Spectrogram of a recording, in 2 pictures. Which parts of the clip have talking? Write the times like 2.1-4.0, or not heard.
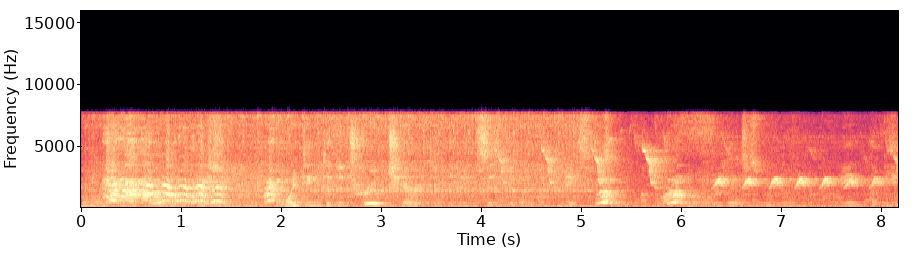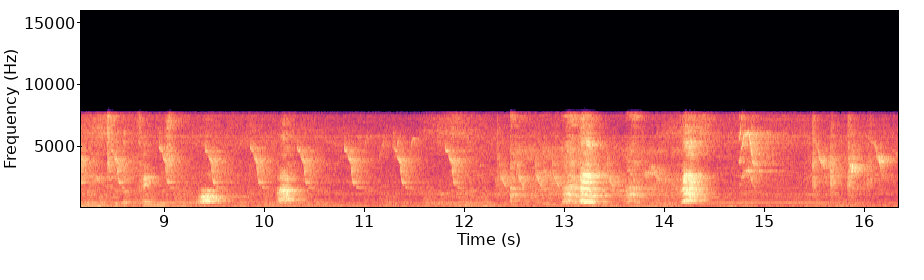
0.1-9.1.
